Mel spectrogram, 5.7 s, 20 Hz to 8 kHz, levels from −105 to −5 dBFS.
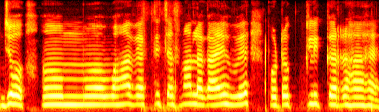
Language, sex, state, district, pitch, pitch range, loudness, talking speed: Hindi, female, Bihar, Vaishali, 225 Hz, 220-240 Hz, -16 LUFS, 125 wpm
